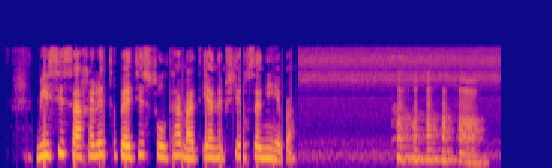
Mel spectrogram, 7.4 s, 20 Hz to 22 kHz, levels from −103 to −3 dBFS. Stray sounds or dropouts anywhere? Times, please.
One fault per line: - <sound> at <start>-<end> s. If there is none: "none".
- laugh at 5.2-6.5 s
